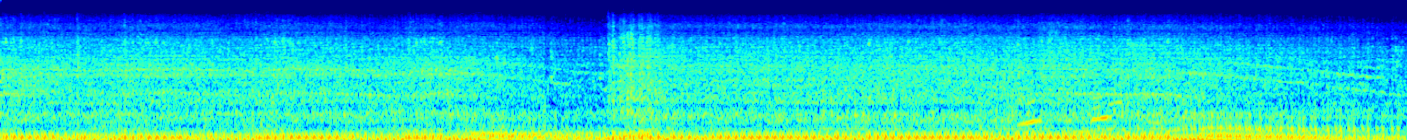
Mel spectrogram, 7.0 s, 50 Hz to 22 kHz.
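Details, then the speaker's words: Husqvarna 2346XLS hydrostatic lawn tractor driven forward and backward at highest speed after rust-bound brake and gas pedals were freed with lubricant: steady single-cylinder drone rises and dips, no cutting out or stalling; normal running under load. "so as you saw it didn't stall when i was going forward or backwards in the highest speeds that could go"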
